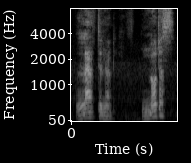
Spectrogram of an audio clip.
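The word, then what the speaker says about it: lieutenant: नस also military rank सीमस टू बी लटन बट इट न लन it left लेफट notice spelling A प्रस इ written S लटन बट इट प्रोना ए लेफ्टन and last ब न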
